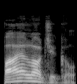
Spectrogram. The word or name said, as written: biological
